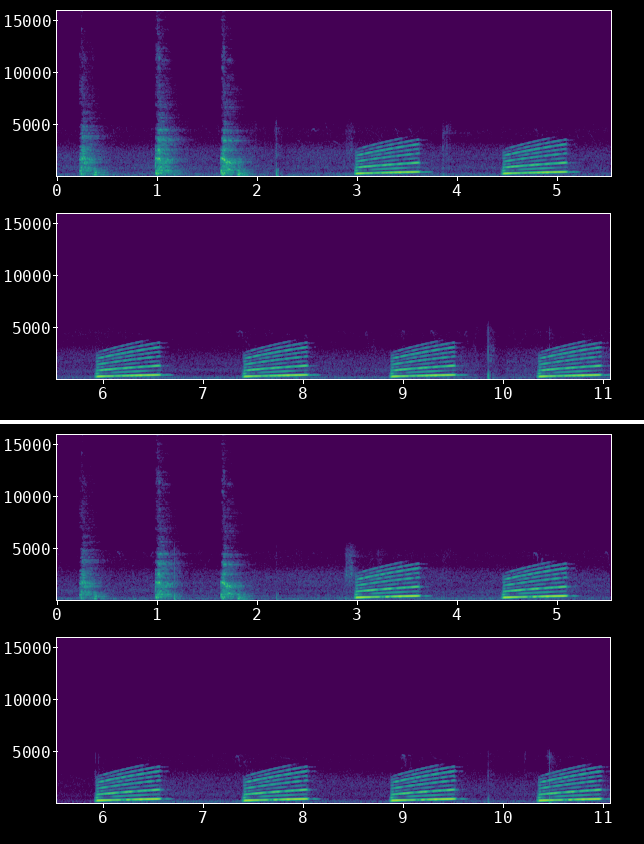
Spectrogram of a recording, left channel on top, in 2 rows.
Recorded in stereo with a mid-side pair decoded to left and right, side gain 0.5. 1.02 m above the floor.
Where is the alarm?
5° right, 1.4 m.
